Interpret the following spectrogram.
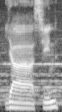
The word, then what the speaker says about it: Yaseen: Les lettres mystérieuses y se prononcé Yaassin avec un allongement doux de 2 à 6 ans selon les couras.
